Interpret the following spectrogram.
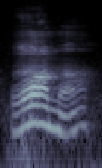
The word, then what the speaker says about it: Gamma: So the Greeks call it, or the correct way to say it is Rama. Rama. Sounds much cooler and has a new sound that Americans can't say. Rama. Rah. Rah. Sounds like the French are.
